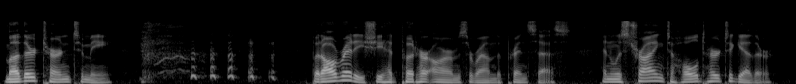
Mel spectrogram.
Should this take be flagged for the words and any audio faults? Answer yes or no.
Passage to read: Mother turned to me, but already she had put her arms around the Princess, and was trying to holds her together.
yes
